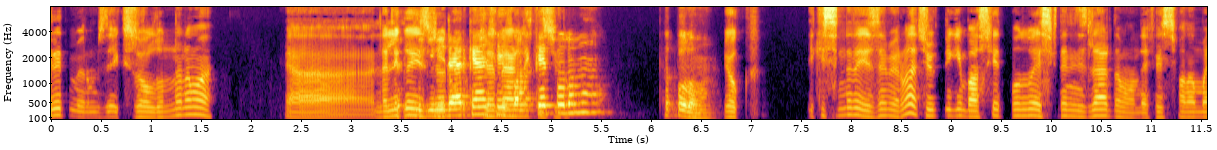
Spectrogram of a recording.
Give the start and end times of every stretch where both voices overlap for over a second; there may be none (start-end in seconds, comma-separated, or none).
3.4-5.2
